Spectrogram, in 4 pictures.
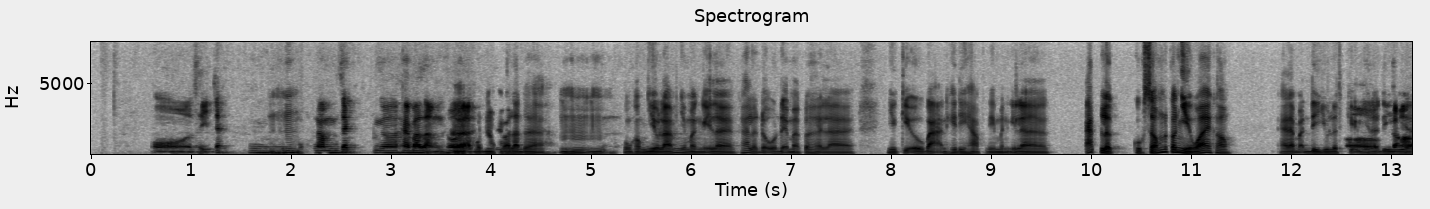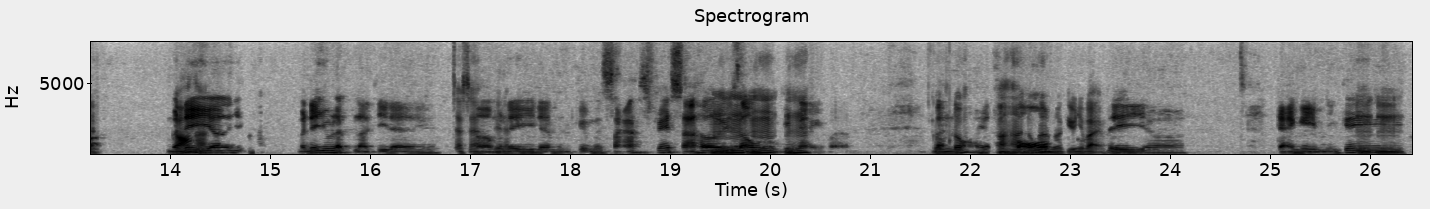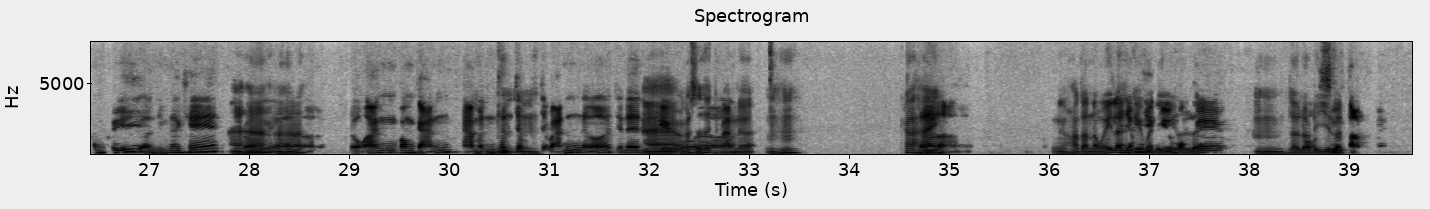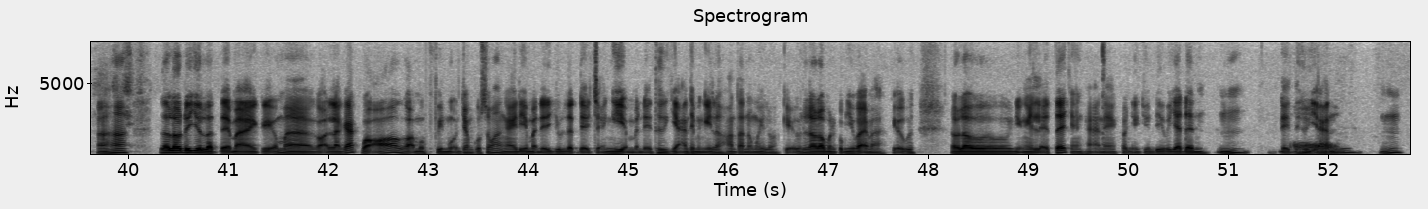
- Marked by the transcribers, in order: static; tapping; unintelligible speech; other background noise; tsk
- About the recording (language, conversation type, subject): Vietnamese, unstructured, Bạn cảm thấy thế nào khi đạt được một mục tiêu trong sở thích của mình?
